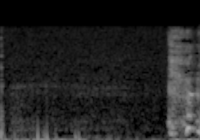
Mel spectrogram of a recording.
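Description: A man clearing his throat once, a short rough burst near the end of an otherwise quiet pause.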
